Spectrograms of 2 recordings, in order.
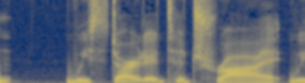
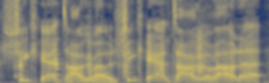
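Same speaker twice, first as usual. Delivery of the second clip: laughing; 6 semitones higher, 3 dB louder than usual. Real, not acted. Teasing while co-host laughs.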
